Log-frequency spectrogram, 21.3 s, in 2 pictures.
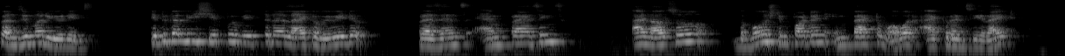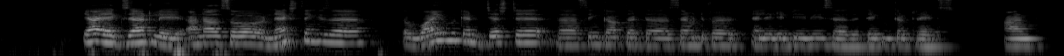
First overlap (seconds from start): none

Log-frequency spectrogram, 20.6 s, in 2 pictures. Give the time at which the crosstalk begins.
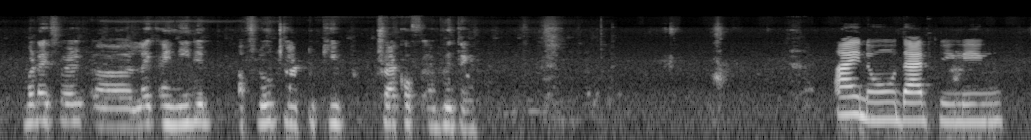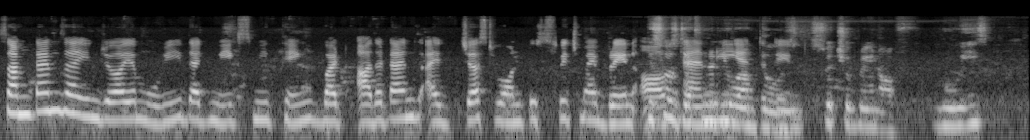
17 s

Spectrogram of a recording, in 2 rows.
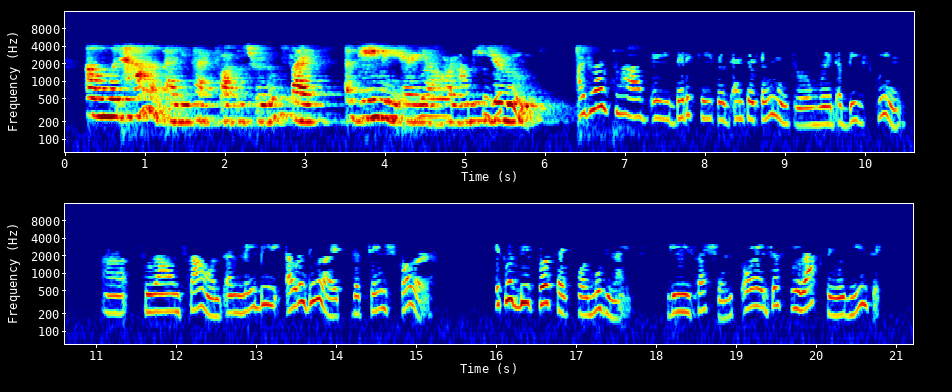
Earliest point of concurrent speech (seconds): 4 s

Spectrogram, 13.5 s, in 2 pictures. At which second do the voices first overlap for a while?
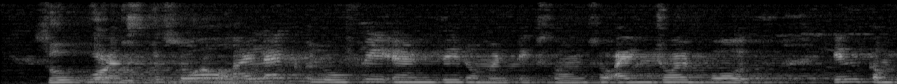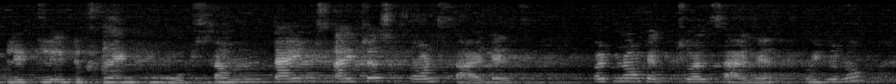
1 s

